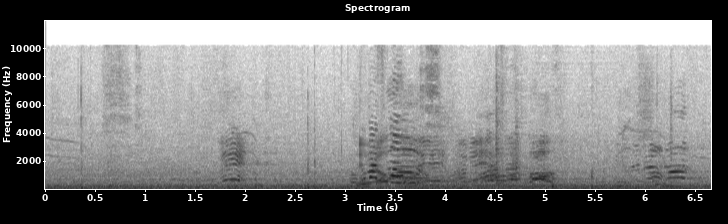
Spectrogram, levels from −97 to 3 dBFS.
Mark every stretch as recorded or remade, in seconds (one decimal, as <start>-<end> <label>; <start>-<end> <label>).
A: 0.0-4.8 recorded; 4.8-5.7 remade; 5.7-6.7 recorded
